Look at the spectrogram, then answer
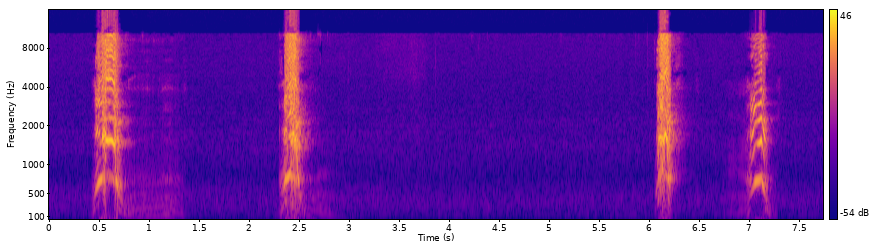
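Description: A Miniature Dachshund gives four sharp, high-pitched yips at uneven intervals, a couple trailing into a brief rough rumble.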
